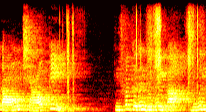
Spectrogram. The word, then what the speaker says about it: 덩샤오핑: 등소평, 중국어로는 덩샤오핑.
